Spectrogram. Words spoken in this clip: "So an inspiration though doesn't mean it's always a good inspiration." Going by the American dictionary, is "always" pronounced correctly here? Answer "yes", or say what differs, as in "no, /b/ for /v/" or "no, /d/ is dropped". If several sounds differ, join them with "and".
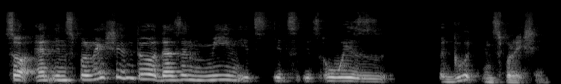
yes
